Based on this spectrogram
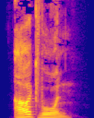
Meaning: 1. suspicion 2. distrust
- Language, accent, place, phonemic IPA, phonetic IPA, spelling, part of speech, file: German, Germany, Berlin, /ˈaʁkˌvoːn/, [ˈʔaʁkvoːn], Argwohn, noun, De-Argwohn.ogg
